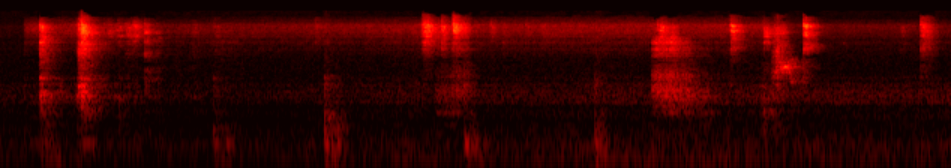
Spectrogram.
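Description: A television drama's soundtrack picked up from the TV speaker: a few short, scattered clinks and rustles with no speech.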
